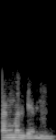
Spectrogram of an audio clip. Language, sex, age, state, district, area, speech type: Manipuri, male, 30-45, Manipur, Chandel, rural, conversation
